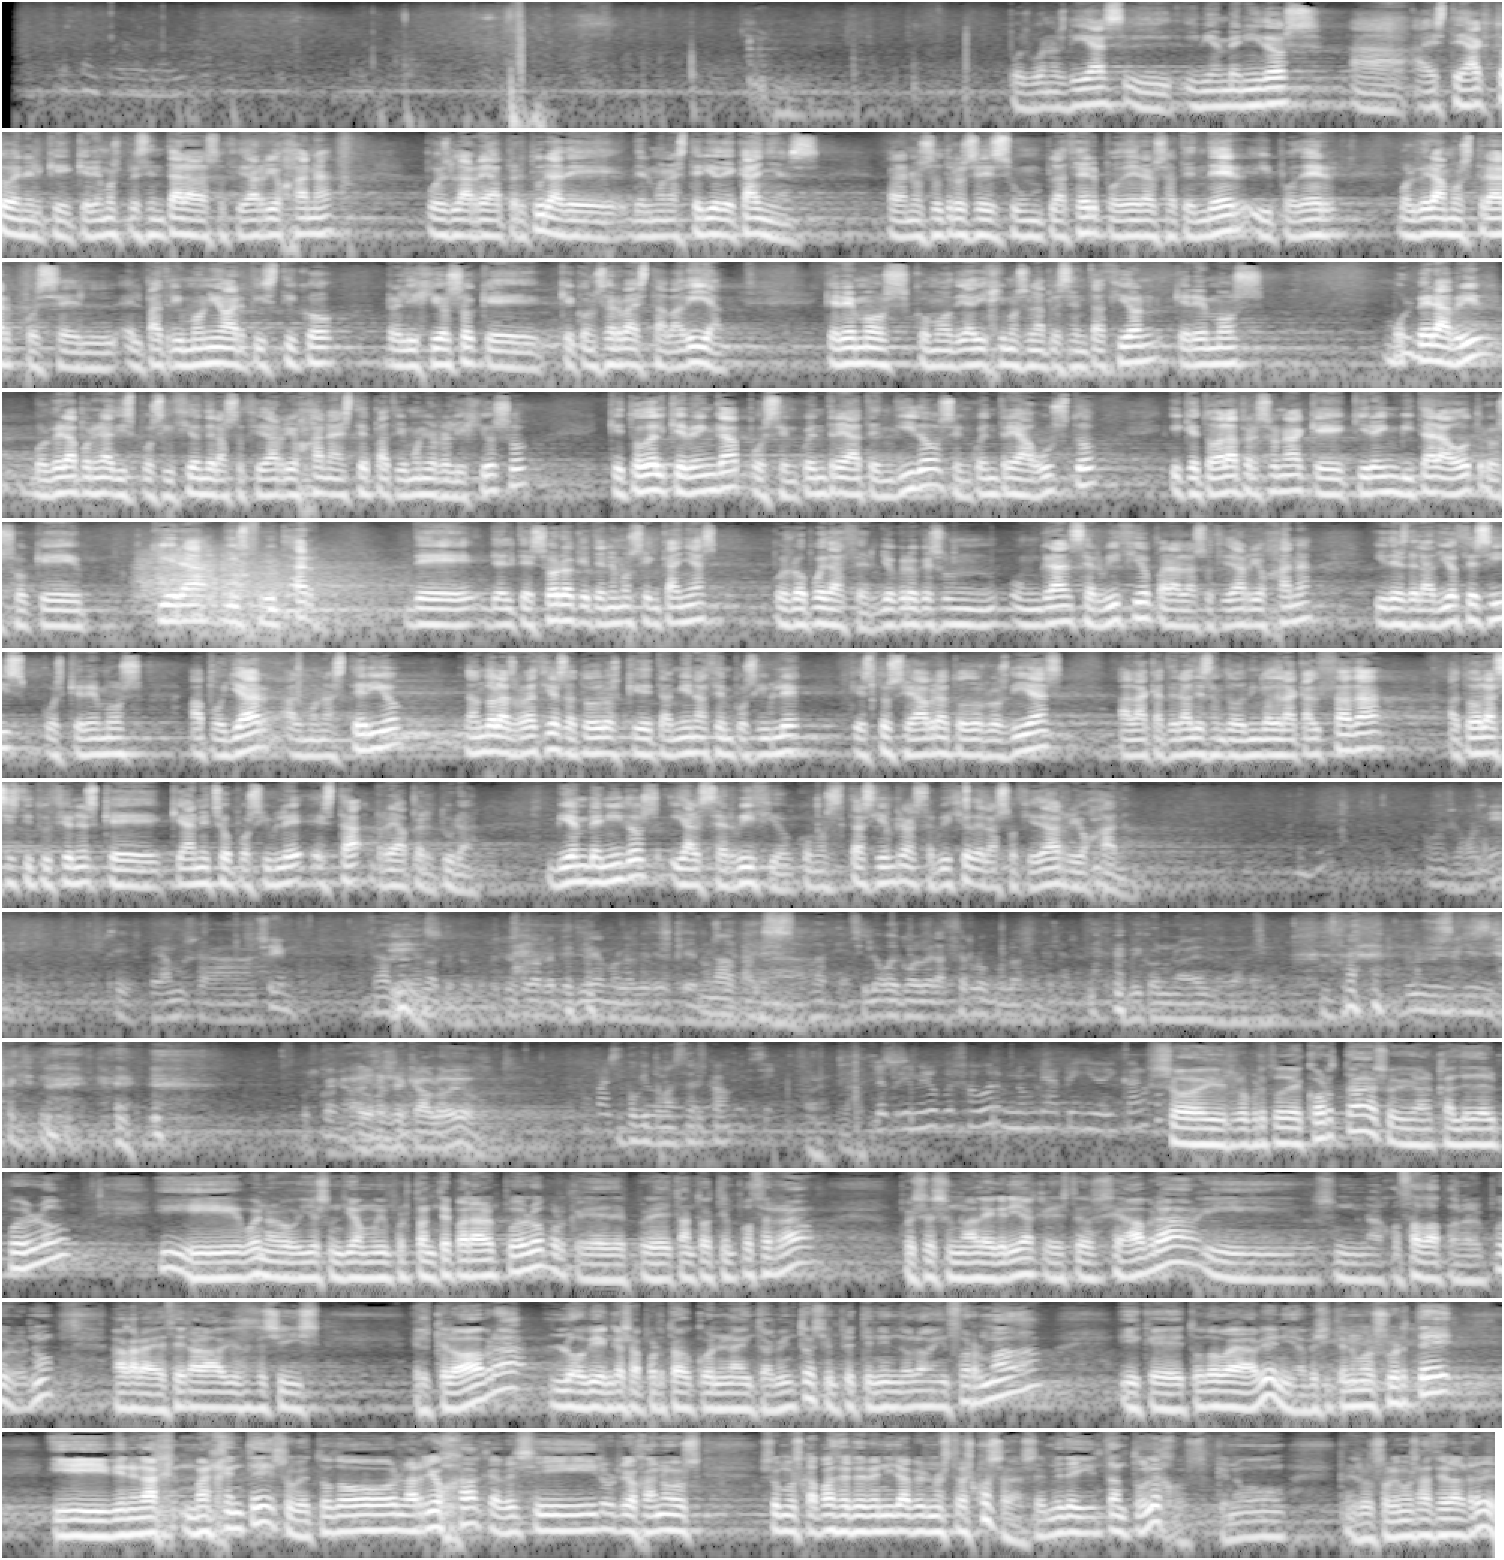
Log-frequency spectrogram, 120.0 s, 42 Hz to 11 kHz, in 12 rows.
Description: Audio-visita-Canas.mp3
